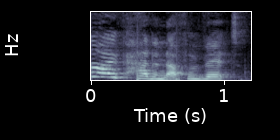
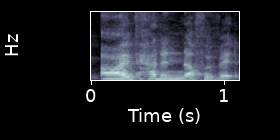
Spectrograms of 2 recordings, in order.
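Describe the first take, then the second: First: It is said in a light, calm tone. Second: It is said in an angry, annoyed tone. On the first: The speaker simply does not like the drink. "you can say it in a lighter way" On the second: The speaker is fed up with a repeated situation. "You could say this if you were really angry"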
